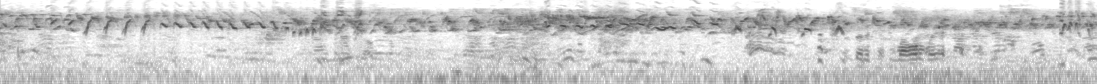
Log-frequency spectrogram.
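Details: Caged greater green leafbird in a simulated song contest at a bird-competition ground in Citra Raya, Tangerang, gives continuous, high, rapid chattering song with run-on twittering phrases and mimicked notes, other caged birds singing alongside.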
